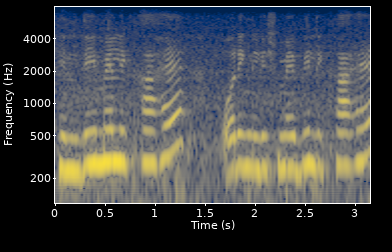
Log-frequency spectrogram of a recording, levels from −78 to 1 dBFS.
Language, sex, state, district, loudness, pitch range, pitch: Hindi, female, Haryana, Charkhi Dadri, -12 LUFS, 250-285 Hz, 265 Hz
